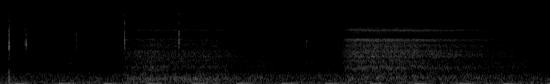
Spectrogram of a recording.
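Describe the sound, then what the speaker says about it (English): A slow, deep breath drawn in and then let out, soft and close against a faint steady hiss, with a few light ticks scattered around it. "Now go ahead and just take a deep breath in."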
